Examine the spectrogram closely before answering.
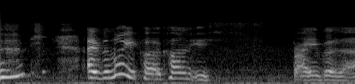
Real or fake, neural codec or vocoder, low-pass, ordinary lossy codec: fake; codec, 16 kHz, 6 kbps, DAC; 7.2 kHz; none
